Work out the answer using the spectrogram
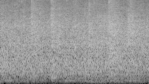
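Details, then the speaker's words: Model railway locomotive running on track: light, irregular clicks over quiet running gear, caused by a bent sand pipe at the wheels striking the sleepers. "Sand pipes going down to the wheels. So, I can hear it clicking as it goes over the rails hitting off the sleepers."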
